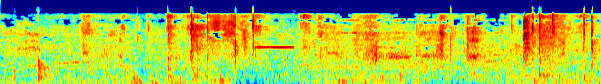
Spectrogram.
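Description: Steady background traffic noise with scattered sharp knocks from a street-cricket game in play. A short high beep sounds about two and a half seconds in.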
